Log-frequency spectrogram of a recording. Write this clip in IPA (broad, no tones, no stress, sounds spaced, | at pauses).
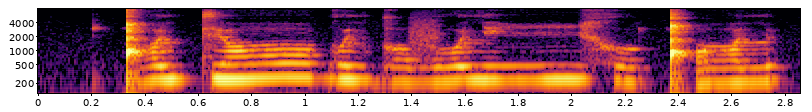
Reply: ɡ͡ǃ ɒ lʲ tʲ ɒː ɡ o lʲ ɡ ɔ v o lʲ iː x o ǃʼ ɒ lʲ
